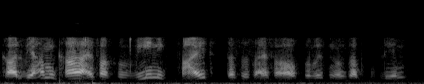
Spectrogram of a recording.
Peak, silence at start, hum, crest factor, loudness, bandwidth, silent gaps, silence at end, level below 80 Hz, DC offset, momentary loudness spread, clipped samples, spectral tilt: -16 dBFS; 0 s; none; 18 dB; -34 LUFS; 7.6 kHz; none; 0.2 s; -60 dBFS; under 0.1%; 17 LU; under 0.1%; -3.5 dB/octave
